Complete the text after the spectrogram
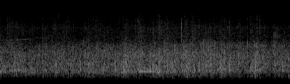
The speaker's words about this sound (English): And as always, a special hello to our family at SCI Chester in partnership with God Behind Bars. Clap for them.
